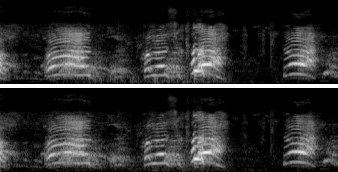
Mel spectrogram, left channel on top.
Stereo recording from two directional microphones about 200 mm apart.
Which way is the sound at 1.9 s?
45° right (ahead or behind).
